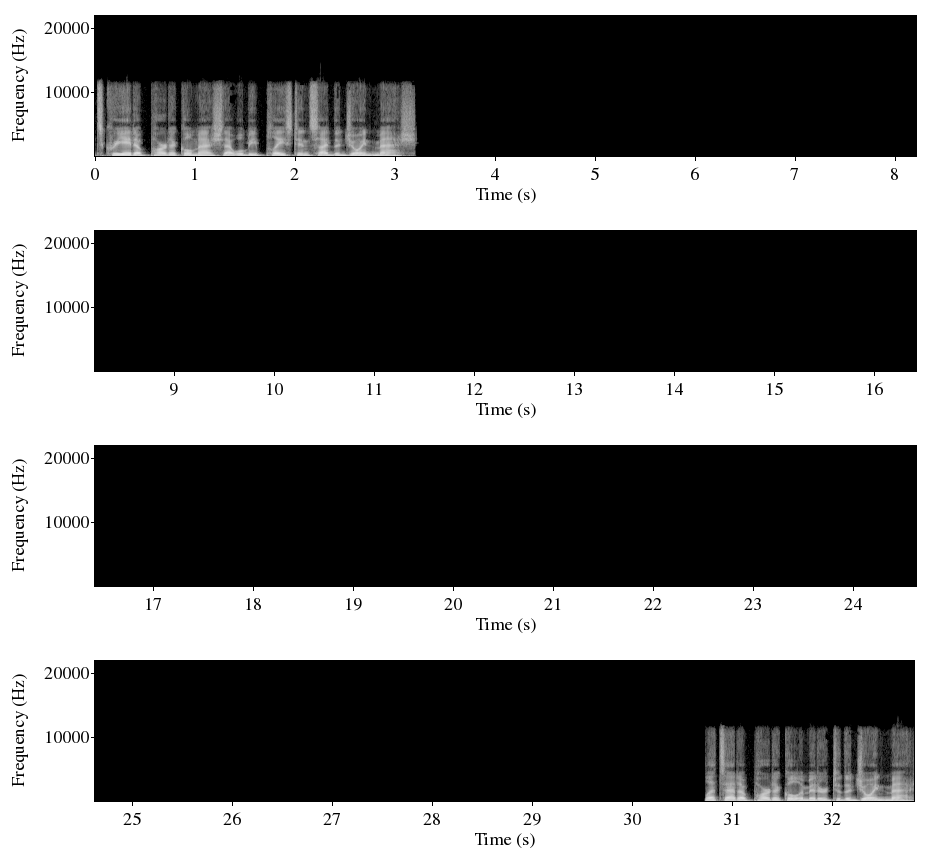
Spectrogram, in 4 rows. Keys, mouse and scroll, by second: 0.4 shift+a, 7.1-9.3 drag, 11.1 ctrl+3, 12.1 ctrl+1, 14.0-14.6 right drag, 16.0 s, 18.5 click, 20.1 g, 20.6 z, 21.2 click, 21.9 KP_1, 22.1 KP_1, 25.4-26.0 middle drag, 26.8 click, 27.6 KP_0, 28.0 KP_0, 28.2 KP_0, 31.7 click.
